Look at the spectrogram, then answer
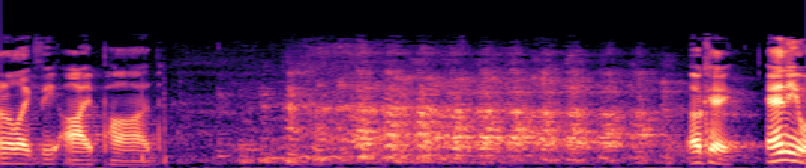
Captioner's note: laughter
